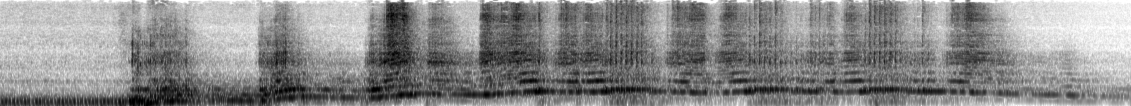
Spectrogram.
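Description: A car engine revs hard, pitch climbing steeply to a high sustained scream near redline before easing off, loud with no talking.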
